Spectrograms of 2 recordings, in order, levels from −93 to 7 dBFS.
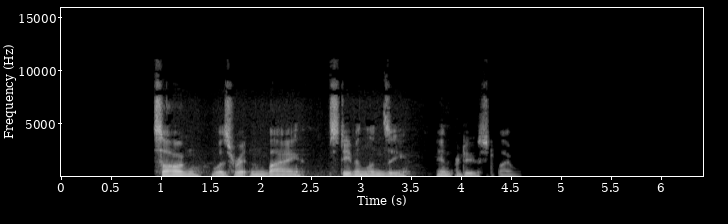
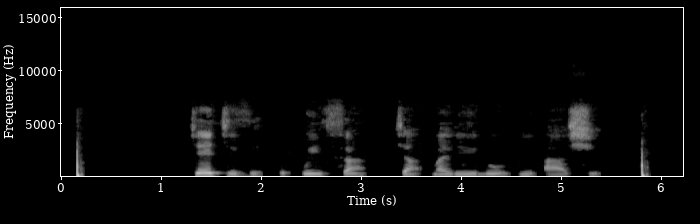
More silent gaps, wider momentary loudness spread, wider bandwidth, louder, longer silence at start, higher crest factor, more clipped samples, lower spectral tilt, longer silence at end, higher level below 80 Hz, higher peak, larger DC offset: second, none vs 0.23-1.28 s, 2.01-2.18 s, 2.29-2.40 s, 3.05-3.34 s, 3.61-3.70 s, 4.50-4.57 s, 4.75-4.82 s, 5.39-5.78 s; second, 14 LU vs 17 LU; first, 9.6 kHz vs 7.2 kHz; first, -28 LUFS vs -35 LUFS; first, 0.95 s vs 0.15 s; second, 24 dB vs 32 dB; neither; about the same, -5 dB/octave vs -5 dB/octave; first, 1.9 s vs 0.35 s; about the same, -44 dBFS vs -48 dBFS; about the same, -6 dBFS vs -4 dBFS; neither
